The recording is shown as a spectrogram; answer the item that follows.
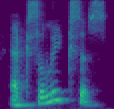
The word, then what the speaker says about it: Exelixis: finally came up with exelixis or as the Greeks would pronounce it exelixis exelixis means evolution in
